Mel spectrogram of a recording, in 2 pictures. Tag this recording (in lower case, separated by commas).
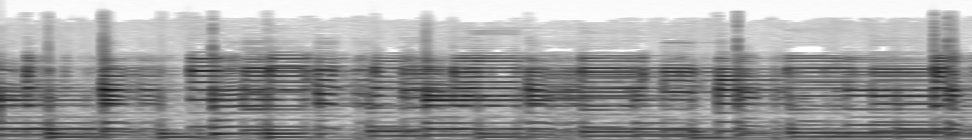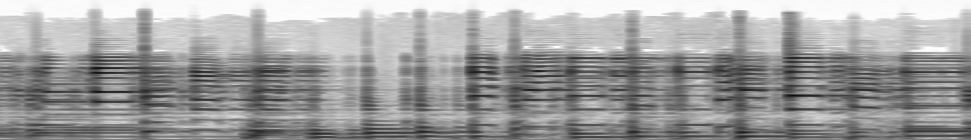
music, plucked string instrument, musical instrument, guitar, inside a small room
